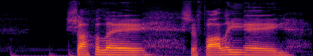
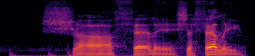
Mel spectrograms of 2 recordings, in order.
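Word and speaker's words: Schauffele: We got Chevalier. That's not how you say his name. Shafeli.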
